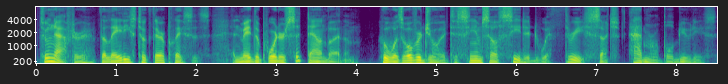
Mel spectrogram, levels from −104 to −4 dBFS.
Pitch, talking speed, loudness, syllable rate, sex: 100 Hz, 190 wpm, -19 LUFS, 5.1 syllables/s, male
